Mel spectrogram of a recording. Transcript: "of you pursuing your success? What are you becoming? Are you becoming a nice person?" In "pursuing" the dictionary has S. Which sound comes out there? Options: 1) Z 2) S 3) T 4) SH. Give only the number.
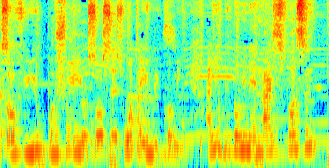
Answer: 4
